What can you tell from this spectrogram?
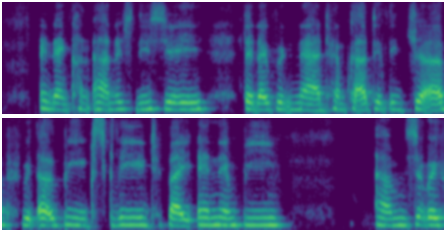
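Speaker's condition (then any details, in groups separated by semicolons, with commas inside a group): Deafness; uses sign language, sign language interpreter or captioning for communication access; speaks for self, also uses sign language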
